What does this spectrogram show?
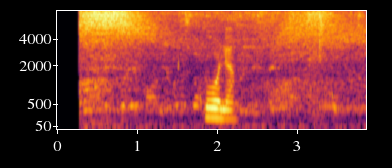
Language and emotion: Russian, neutral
